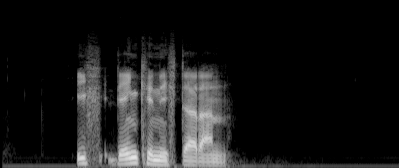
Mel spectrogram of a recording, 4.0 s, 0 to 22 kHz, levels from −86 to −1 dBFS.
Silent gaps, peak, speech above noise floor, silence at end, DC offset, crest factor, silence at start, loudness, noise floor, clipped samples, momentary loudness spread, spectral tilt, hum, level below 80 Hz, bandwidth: none; -4 dBFS; 48 dB; 1.75 s; under 0.1%; 18 dB; 0.75 s; -19 LUFS; -66 dBFS; under 0.1%; 11 LU; -7.5 dB/octave; none; -50 dBFS; 7.4 kHz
